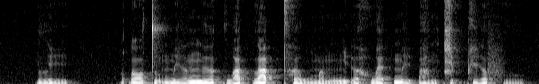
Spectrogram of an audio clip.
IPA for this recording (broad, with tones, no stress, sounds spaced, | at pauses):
l i˧˩˨ | ɗ ɔ˧ t̪ ṵ˧˨ m i˨˦ ə̯ ŋ ɨ˨˦ ə̯ k w a˨˩ t̚ l a˦˥ t̚ t̪ʰ ə˧˩ w m ə˧˩ m ɲ ḭ˧˥ ə̯ h w ɛ˦˥ t̚ m i˨˦ ʔ a̤˨˩ n t͡ɕ ə˦˥ p̚ x i˨˦ ə̯ f ṳ˨˩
